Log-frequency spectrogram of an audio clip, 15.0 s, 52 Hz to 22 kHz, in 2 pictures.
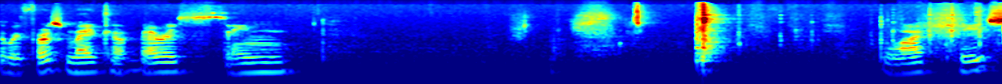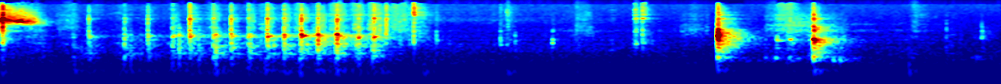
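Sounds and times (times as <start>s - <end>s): rapid small clicks of tools: 8.1s - 10.8s.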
